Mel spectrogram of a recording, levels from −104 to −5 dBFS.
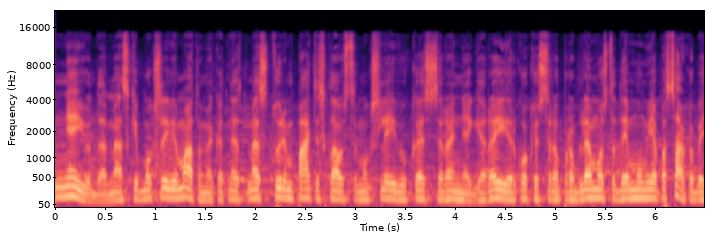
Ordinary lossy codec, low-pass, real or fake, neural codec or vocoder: AAC, 96 kbps; 14.4 kHz; real; none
